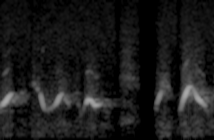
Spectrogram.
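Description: A woman whistles into a microphone during a church service, in short warbling phrases whose pitch rises and falls. The whistling breaks off briefly partway through, then a few more phrases follow.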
